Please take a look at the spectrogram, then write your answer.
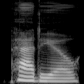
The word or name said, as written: patio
